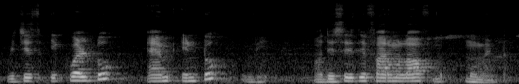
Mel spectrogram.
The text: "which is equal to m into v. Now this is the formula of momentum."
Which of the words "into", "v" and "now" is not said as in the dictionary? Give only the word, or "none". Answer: none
